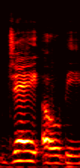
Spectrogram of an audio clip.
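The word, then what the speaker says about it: Gob: is Job Bluth who it's spelled G O B. But it's pronounced J O B.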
